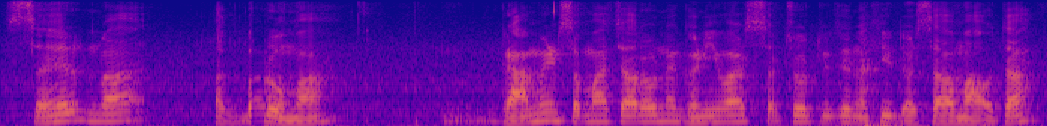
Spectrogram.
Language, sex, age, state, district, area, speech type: Gujarati, male, 45-60, Gujarat, Anand, urban, spontaneous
